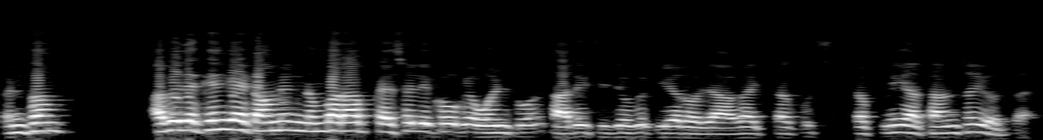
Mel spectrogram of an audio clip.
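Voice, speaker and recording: High-voiced man drilling chemistry mnemonics. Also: fairly even intonation, gravelly, a little mellow. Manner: repeats rhetorical questions and drills mnemonics slowly; addresses students informally and reassuringly. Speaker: chemistry teacher. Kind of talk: classroom lecture with memory tricks.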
